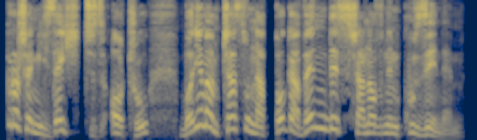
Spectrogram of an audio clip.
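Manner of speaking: a princess ordering her cousin away; haughty princess. A narrator's reading.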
